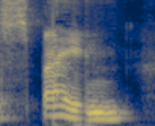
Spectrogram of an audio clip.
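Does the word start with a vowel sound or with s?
with s. The word begins directly with the s sound. "even for the for the for the word Spain"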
